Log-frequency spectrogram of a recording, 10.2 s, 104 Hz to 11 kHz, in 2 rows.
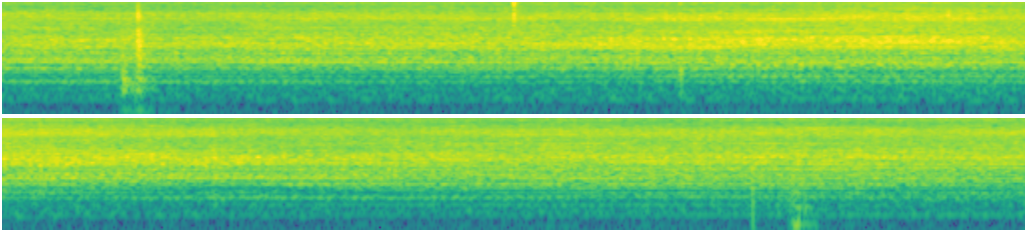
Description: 2006 Volvo XC90 V8 makes a whirring rattle at idle. What is it?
